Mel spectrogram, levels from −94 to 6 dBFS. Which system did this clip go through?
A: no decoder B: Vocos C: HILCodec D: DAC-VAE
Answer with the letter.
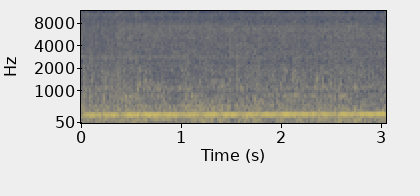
C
